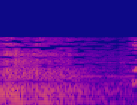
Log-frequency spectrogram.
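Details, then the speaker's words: Loud, low, rough snore that fades out, in a Spanish-language news report on snoring, linked to obstructive sleep apnea, where snorers wake suddenly and startle their bed partner. "si la persona que ronca se despierta repentinamente si esos ronquidos molestan y hasta asustan al que duerme al lado"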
